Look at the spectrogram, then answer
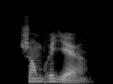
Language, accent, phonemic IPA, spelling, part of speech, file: French, France, /ʃɑ̃.bʁi.jɛʁ/, chambrière, noun, LL-Q150 (fra)-chambrière.wav
- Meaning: chambermaid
